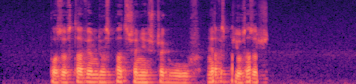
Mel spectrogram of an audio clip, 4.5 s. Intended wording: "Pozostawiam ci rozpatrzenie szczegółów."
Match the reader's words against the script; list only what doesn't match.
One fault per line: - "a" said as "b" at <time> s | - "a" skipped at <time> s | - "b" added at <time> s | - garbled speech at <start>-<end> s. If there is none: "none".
- "ci" skipped at 1.2 s
- garbled speech at 2.6-3.3 s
